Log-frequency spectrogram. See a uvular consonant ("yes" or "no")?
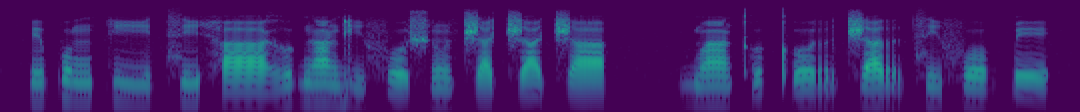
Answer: no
